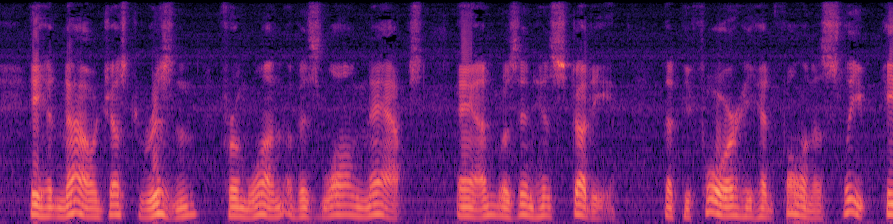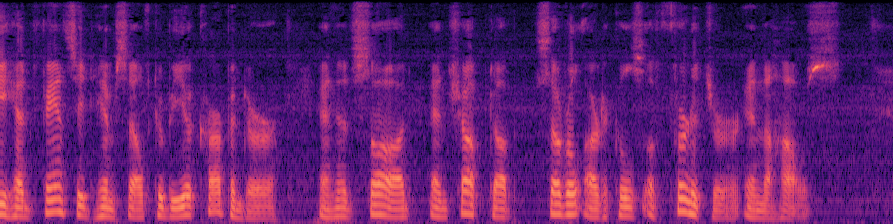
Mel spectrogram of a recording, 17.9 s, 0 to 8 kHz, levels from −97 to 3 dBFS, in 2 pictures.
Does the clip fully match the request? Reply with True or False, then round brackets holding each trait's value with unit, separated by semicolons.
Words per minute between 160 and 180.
False (145 wpm)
